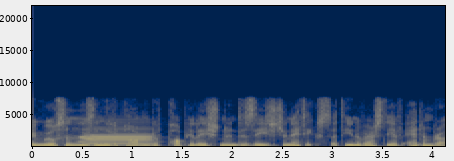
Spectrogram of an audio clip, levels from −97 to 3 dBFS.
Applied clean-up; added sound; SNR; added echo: none; Wind instrument, woodwind instrument; 5 dB; none.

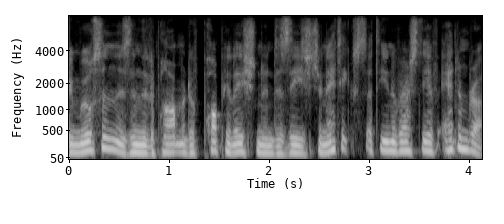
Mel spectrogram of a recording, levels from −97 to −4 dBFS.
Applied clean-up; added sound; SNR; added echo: none; none; none; none.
